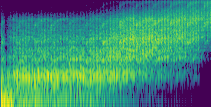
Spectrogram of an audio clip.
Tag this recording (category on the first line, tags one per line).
Sound effects > Experimental
alien
experimental
glitchy
hiphop
idm
percussion
pop
whizz
zap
